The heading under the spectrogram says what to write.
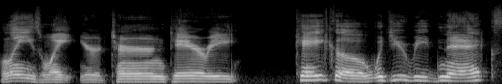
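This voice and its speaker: In a put-on character voice, the speaker goes at a very slow pace with a low-to-middle pitch. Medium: read story. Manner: warm, measured.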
